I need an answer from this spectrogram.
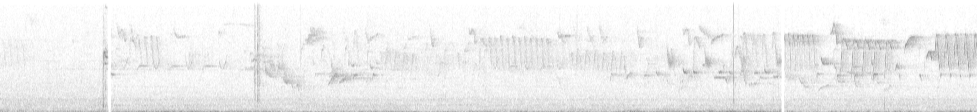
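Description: Small songbirds singing in rapid trills and chirps, more of them toward the end, over a steady low rumble. A few sharp clicks break in, around two seconds in and again near eleven seconds.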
